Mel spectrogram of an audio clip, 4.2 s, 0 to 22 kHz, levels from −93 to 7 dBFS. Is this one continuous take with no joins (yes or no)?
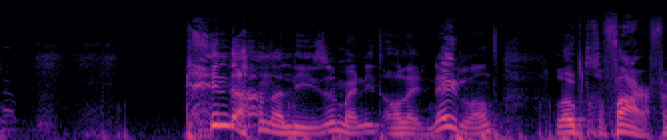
yes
